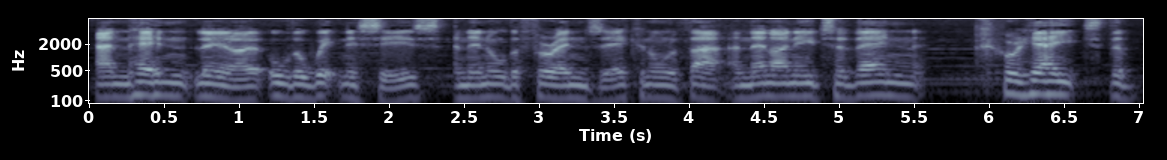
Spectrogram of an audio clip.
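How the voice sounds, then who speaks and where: A man's voice: mid-range voice, steady tone, unhurried, fairly bright tone, soft background music. A man hosting a live stream, chatting casually and thinking aloud as he rambles with lots of "you know". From United Kingdom. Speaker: livestream host. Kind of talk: casual chat with viewers.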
